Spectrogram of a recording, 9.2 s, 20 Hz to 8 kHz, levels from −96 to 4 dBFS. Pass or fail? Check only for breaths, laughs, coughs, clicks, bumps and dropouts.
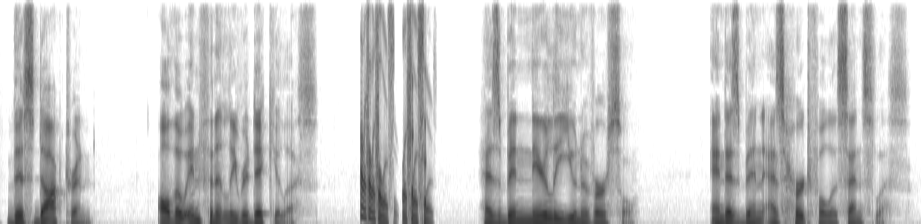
fail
